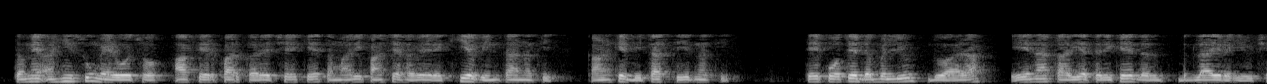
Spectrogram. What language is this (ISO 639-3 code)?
guj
